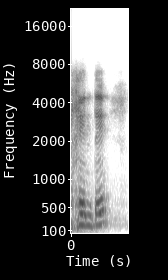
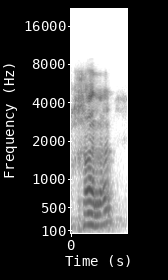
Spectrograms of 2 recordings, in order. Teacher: El fonema fricativo velar sordo. En la escritura, este fonema se representa con la letra G en la palabra gente, con la letra J en la palabra jarra y con X en la palabra México, ¿ya?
